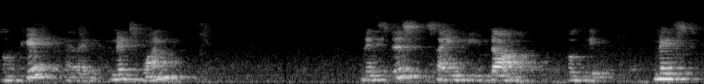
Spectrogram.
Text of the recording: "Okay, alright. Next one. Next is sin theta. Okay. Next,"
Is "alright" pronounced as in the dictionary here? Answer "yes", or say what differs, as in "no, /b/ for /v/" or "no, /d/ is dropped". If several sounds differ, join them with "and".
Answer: no, /l/ is dropped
